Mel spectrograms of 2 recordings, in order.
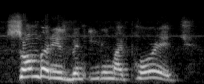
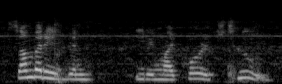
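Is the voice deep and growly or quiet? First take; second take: growly; quiet. First: It is said in a big growly voice. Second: It is said in a quiet voice.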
